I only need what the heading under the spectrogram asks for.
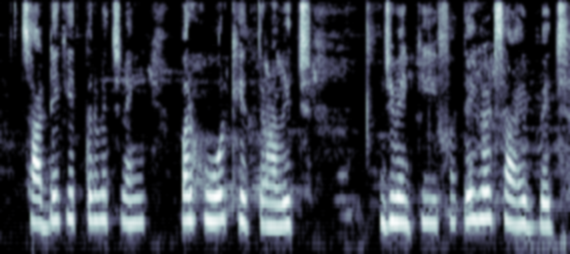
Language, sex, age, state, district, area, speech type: Punjabi, female, 18-30, Punjab, Muktsar, rural, spontaneous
